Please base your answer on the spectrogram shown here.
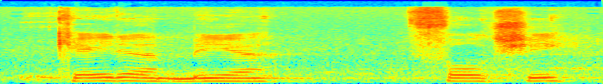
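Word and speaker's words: céad míle fáilte: I never pronounce it correctly, but it's Cada Mia, I got to remember it now. Cada Mia Fulci, is that right?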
